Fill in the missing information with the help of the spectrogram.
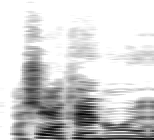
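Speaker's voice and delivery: ordinary delivery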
